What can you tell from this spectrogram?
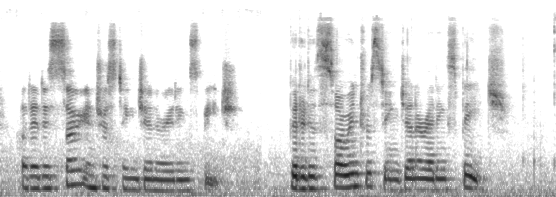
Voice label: generating speech AI, real; language forensics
